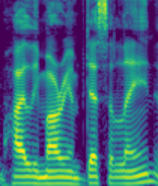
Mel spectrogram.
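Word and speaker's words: Hailemariam Desalegn: Now, apparently the deputy prime minister, I'm not even sure how to pronounce his name, Haile Mariam Desalegn, is that it? – You're right.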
